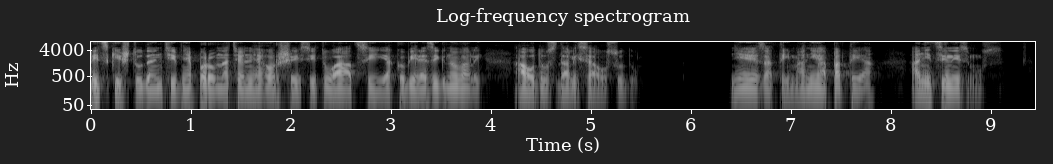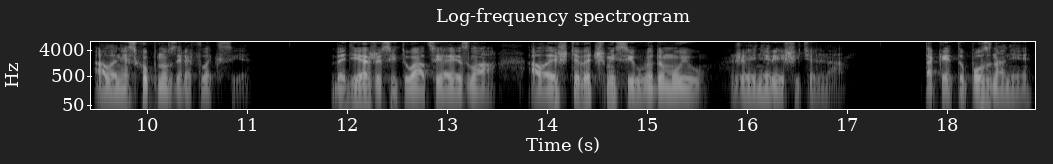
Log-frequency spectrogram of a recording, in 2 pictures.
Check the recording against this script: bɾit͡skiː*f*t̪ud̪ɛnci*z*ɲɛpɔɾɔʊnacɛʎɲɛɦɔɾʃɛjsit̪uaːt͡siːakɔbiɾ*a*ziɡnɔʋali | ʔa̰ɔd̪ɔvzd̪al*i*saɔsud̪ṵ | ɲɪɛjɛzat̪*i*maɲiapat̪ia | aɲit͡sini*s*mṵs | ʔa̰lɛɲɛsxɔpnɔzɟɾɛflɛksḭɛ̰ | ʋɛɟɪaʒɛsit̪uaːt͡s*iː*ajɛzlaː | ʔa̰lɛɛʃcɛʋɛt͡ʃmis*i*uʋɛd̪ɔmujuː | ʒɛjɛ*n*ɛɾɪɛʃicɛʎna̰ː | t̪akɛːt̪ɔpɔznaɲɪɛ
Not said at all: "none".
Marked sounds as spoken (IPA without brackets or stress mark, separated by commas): ʃ, v, ɛ, i, iː, z, i, i, ɲ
